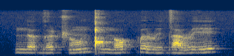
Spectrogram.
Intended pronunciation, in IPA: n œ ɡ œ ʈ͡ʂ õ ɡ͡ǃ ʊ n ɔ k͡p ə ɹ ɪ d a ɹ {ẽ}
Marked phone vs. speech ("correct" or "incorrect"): incorrect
